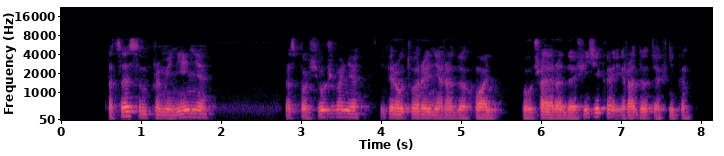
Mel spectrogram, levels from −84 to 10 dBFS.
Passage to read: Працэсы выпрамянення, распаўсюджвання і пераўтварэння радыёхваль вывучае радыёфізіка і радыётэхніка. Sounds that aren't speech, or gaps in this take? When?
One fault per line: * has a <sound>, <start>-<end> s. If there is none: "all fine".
all fine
